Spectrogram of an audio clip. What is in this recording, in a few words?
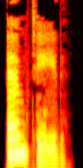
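"emptied", British English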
